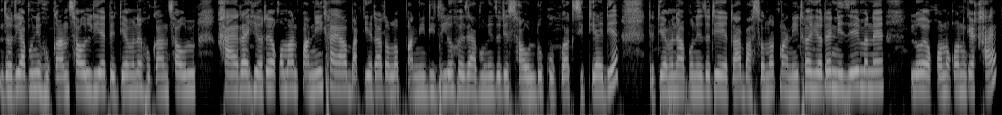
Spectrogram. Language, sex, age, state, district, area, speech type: Assamese, female, 60+, Assam, Dibrugarh, rural, spontaneous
